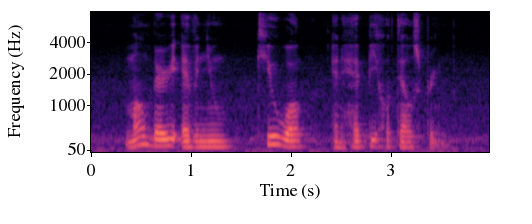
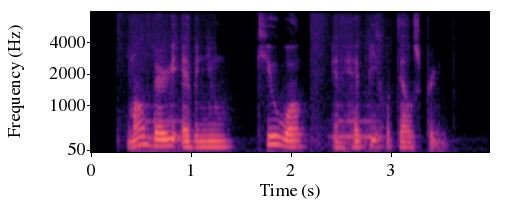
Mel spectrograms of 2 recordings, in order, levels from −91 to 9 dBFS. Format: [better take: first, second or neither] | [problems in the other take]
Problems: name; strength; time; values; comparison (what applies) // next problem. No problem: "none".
first | noise reduction (neural mask model RNNoise)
